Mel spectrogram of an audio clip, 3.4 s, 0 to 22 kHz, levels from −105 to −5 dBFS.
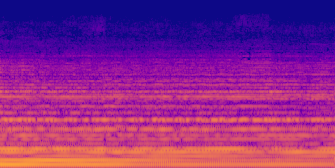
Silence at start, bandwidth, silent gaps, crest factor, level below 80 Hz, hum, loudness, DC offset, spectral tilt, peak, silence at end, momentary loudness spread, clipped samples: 0 s; 6 kHz; none; 14 dB; -54 dBFS; 50 Hz at -55 dBFS; -33 LUFS; under 0.1%; -9 dB/octave; -18 dBFS; 0 s; 7 LU; under 0.1%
